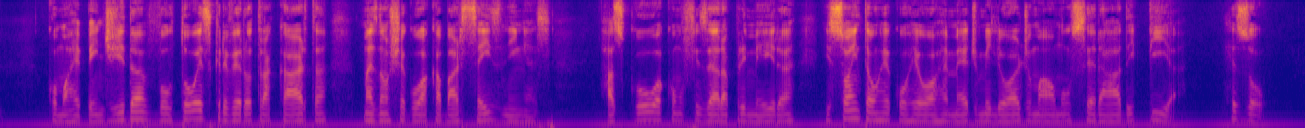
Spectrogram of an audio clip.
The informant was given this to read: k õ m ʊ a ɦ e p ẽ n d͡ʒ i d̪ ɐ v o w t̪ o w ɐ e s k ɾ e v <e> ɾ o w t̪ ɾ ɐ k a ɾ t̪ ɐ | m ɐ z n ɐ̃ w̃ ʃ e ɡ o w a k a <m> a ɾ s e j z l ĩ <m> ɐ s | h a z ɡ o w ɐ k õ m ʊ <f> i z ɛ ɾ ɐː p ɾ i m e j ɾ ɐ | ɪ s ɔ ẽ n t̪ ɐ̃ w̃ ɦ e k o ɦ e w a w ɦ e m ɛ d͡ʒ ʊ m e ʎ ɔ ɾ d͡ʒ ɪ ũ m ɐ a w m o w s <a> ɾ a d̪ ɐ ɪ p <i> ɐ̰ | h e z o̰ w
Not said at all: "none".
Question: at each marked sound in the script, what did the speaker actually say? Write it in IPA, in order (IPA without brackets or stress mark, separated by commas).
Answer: e, b, ɲ, f, e, i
